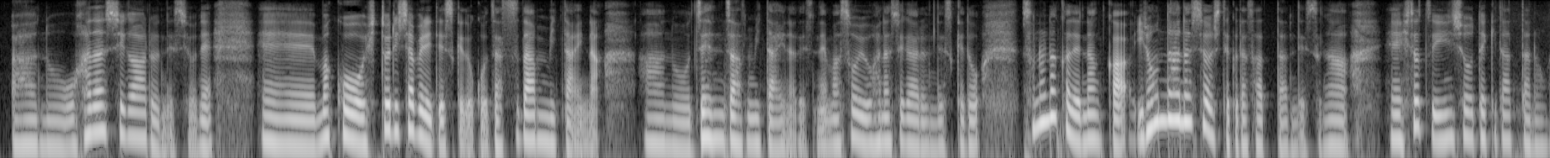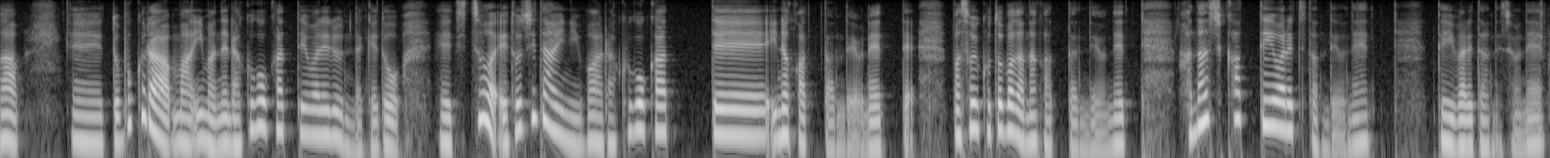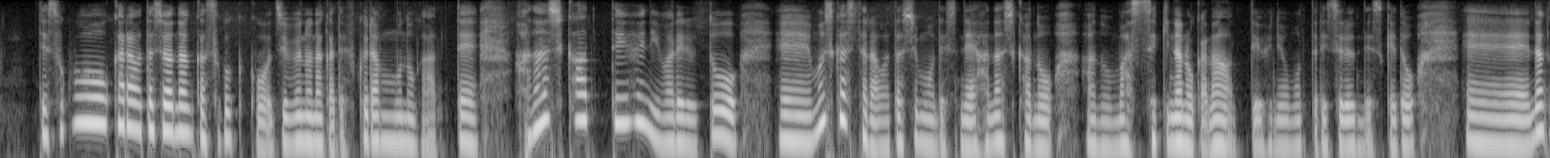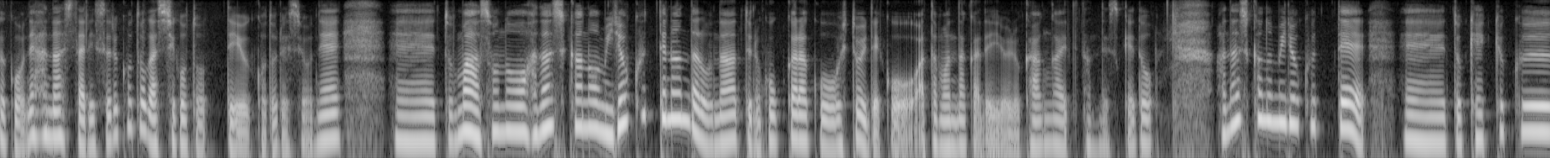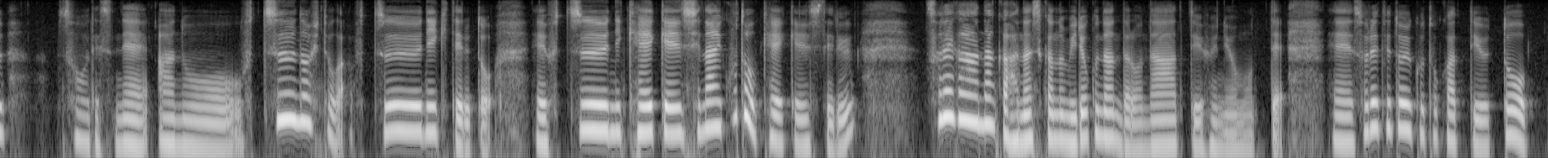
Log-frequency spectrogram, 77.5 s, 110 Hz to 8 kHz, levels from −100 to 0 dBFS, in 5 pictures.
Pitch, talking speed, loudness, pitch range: 175 Hz, 360 characters per minute, -24 LUFS, 155-225 Hz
